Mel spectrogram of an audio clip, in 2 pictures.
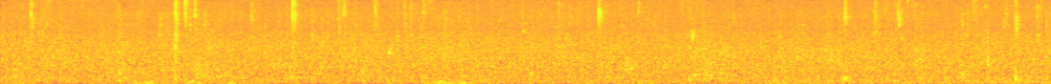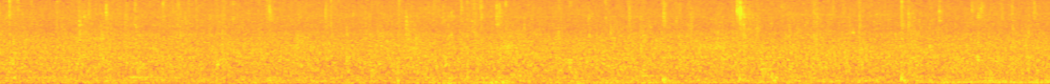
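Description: A torrent of water rushes down a slope.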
